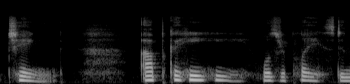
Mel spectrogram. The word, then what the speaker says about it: Qing: Coinciding with the start of the Manchu rule over China in the 17th century, the Qing dynasty, pronounced Qing, Abka Hehe was replaced in the Manchu pantheon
